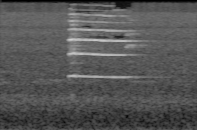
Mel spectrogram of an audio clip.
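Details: Juvenile long-eared owl giving a single high, thin, squeaky whistle lasting about half a second, steady in pitch with a rich bright edge, over quiet low background hum.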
